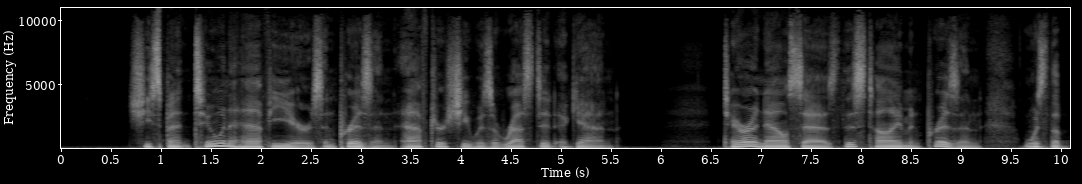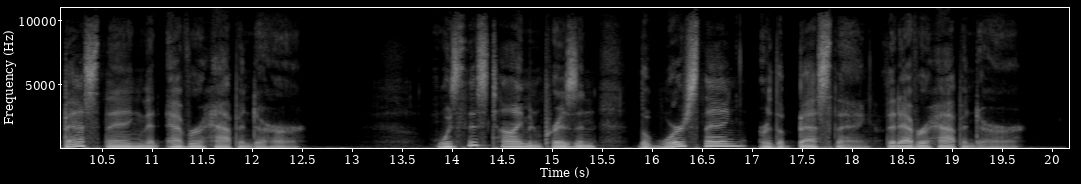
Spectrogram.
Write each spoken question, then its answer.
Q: Was this time in prison the worst thing or the best thing that ever happened to her?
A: This time in prison was the best thing that ever happened to her.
